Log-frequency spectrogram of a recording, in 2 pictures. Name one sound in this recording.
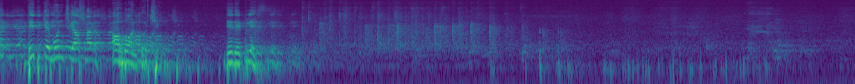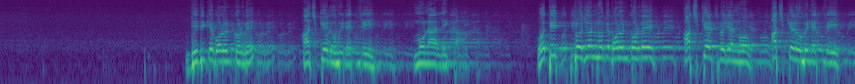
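A man speaks with animation into a microphone through a loudspeaker.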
